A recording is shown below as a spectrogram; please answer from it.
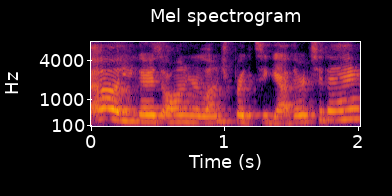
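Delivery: plain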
